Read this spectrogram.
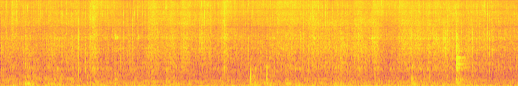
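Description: A spatula scrapes and clatters against a pan.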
